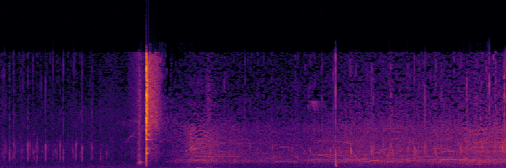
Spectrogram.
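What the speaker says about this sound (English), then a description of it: "Oh, golf clap." At a golf tournament, a crisp club strike is followed by a polite spread of faint, distant applause from the gallery that swells softly and lingers.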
